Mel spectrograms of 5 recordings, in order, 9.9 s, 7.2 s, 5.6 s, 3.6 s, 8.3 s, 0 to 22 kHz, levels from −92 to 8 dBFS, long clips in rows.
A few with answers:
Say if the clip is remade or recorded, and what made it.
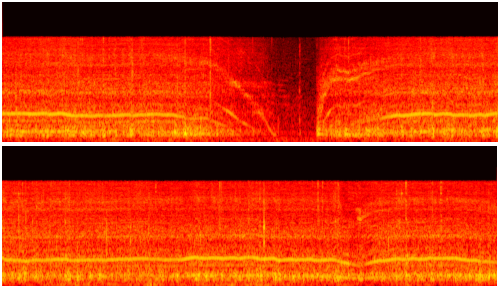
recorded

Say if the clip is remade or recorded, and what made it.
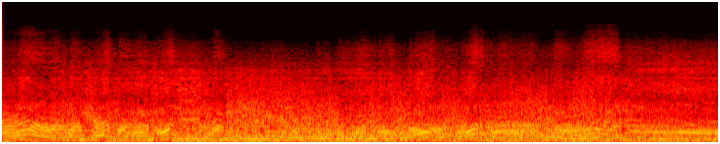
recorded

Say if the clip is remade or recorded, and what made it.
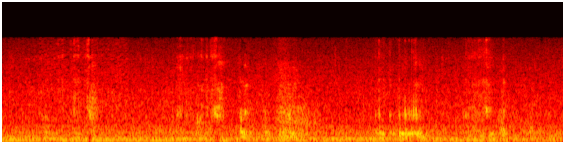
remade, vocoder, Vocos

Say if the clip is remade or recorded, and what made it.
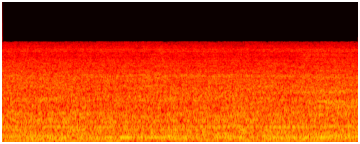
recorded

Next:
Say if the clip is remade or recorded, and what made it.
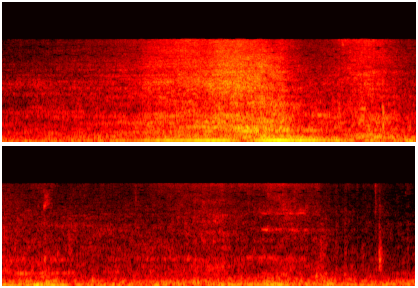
recorded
